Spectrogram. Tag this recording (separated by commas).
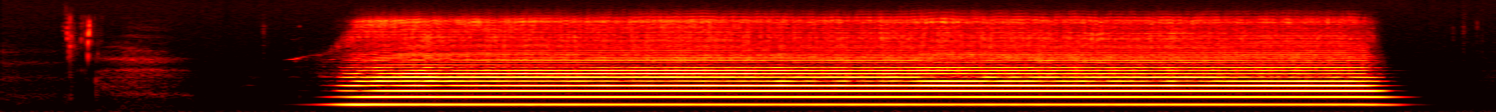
Wind instrument, Music, Musical instrument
